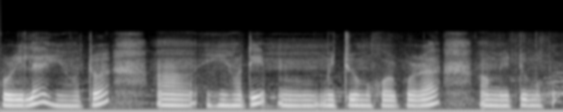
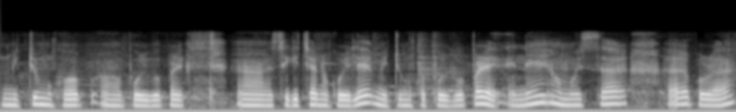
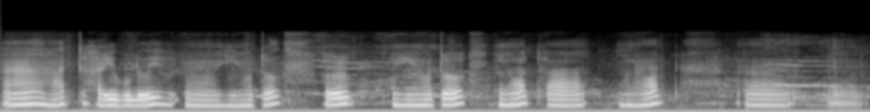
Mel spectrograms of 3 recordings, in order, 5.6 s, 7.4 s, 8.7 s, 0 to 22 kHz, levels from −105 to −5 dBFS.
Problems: none marked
